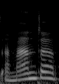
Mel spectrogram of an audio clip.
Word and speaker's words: Amanda: Yeah, my name is Amanda, that's A-M-A-N-D-A. Thompson, which is spelt T-H-O-M-P-S-O-N.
